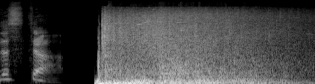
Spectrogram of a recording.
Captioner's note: french explosion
